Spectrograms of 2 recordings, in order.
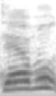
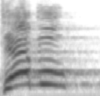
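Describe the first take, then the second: First: It is said weakly, like a hesitant question. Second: It is shouted loudly and with strong force. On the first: The speaker is unsure and afraid. The speaker calls it wrong. "Some of y'all are like" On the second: The enemy is confronted boldly. The speaker calls it right. "No, you got"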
